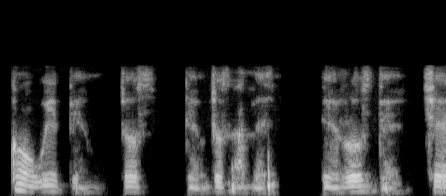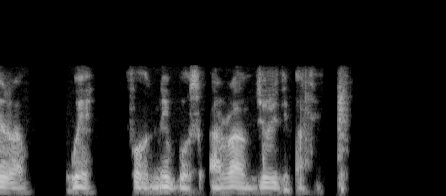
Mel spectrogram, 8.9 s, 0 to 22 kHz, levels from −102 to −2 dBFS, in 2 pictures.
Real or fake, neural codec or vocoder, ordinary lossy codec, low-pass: fake; vocoder, 44.1 kHz, 128 mel bands, Pupu-Vocoder; none; 5.4 kHz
